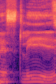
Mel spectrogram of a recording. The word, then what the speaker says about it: Nestlé: verschiedene, Nestlé.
